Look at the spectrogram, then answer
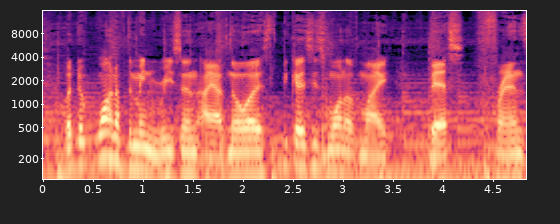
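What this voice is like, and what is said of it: Non-native accented English. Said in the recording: “my English accent”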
